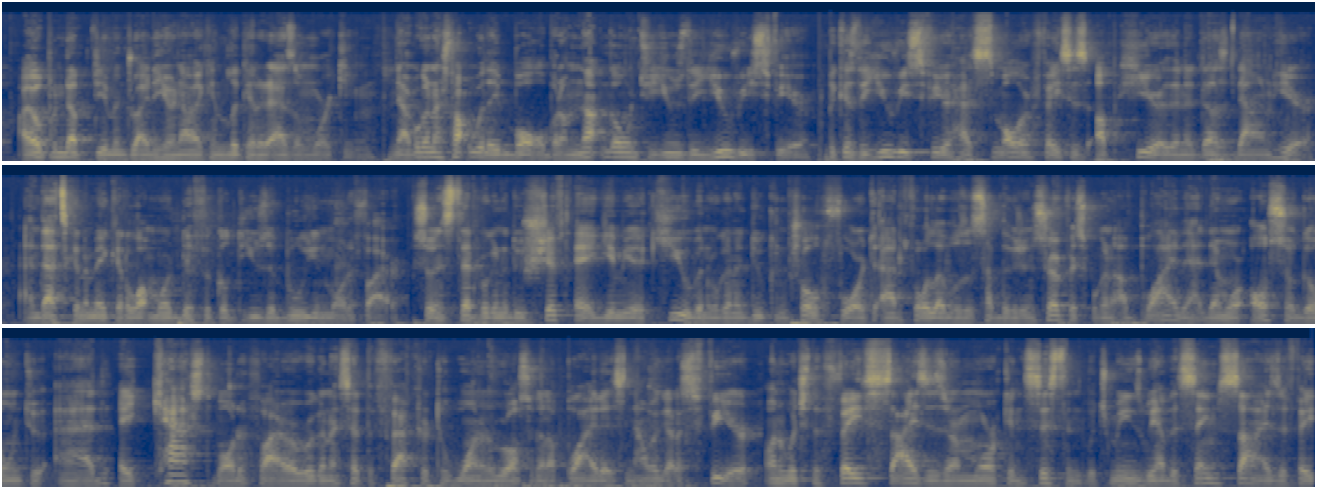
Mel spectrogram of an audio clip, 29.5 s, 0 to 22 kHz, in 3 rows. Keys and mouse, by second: 0.2 middle click, 2.8 Tab, 2.8 x, 2.8 shift+a, 5.1 middle click, 6.1 Tab, 6.1 3, 6.1 middle drag, 6.9 right click, 8.1 ctrl+shift+right click, 8.3 middle click, 8.9 right click, 9.5 ctrl+shift+click, 10.1 middle click, 10.3 Tab, 12.9 ctrl+3, 12.9 x, 13.5 shift+a, 15.8 ctrl+4, 17.1 click, 17.7 click, 18.2 ctrl+a, 18.6-21.1 drag, 22.4 click, 23.3 click, 23.7 ctrl+a, 23.9 Tab, 24.5 Tab, 27.9 middle click, 28.2 3, 28.9 middle click, 29.2 right click.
